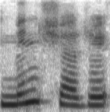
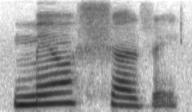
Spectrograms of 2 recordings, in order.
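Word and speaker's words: مِن شَرِّ: So instead of min sharri, it will be mir sharri.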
